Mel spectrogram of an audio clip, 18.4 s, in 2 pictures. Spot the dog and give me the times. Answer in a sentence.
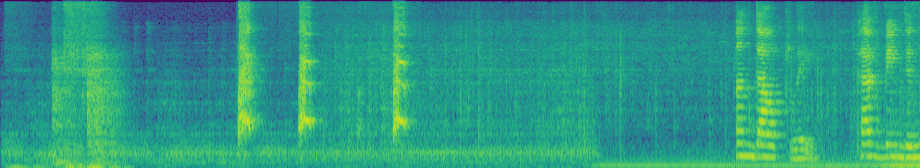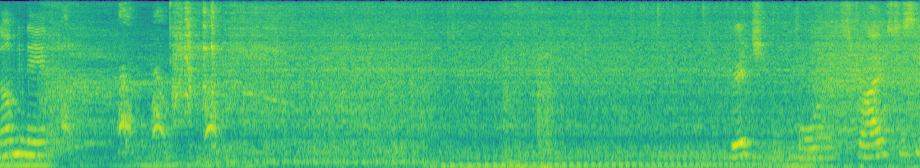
The dog can be heard from 2.4 to 4.1 s and from 9.8 to 11.4 s.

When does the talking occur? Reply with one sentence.
You can hear the talking from 7.3 to 9.7 s and from 16.5 to 18.3 s.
